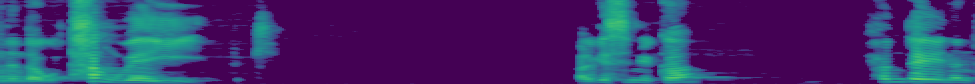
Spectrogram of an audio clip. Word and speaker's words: 탕웨이: 중국 발음 유페이. 탕유 이러면 안 된다고. 탕웨이.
